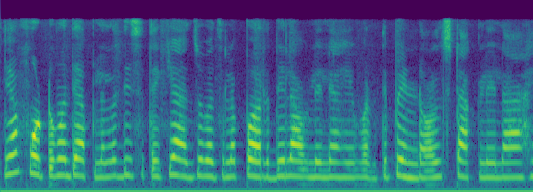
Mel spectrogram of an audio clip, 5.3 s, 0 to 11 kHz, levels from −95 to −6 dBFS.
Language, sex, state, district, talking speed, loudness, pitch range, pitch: Marathi, female, Maharashtra, Pune, 170 wpm, -21 LUFS, 260-285 Hz, 270 Hz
